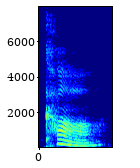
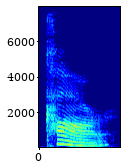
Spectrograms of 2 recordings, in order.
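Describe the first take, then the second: First: The R after the vowel is silent. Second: The R after the vowel is pronounced. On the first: "the non-rhotic pronunciation" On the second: "the rhotic pronunciation"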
